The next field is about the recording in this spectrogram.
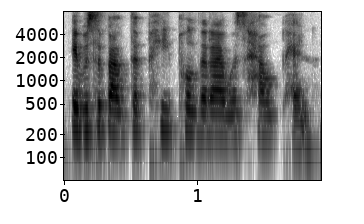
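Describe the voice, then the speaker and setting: A Welsh woman in her fifties, a coach telling her career story in a chatty, animated way as an interview guest. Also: mid-range voice, fast talker. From Wales. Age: 50s. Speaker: guest, food relationship coach. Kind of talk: casual interview chat.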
